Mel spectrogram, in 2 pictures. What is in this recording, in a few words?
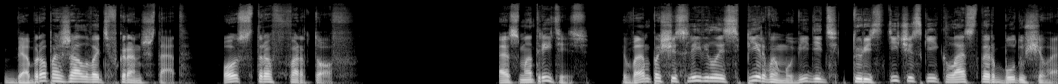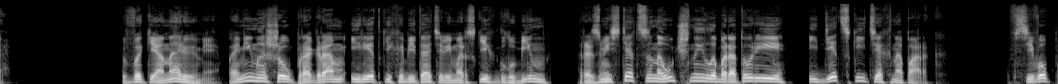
rus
